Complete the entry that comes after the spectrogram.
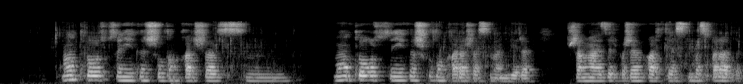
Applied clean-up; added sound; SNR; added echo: neural separator model SepFormer DNS4.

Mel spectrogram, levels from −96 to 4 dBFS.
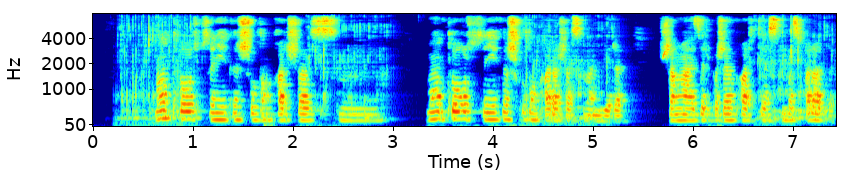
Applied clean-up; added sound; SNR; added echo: classical method WPE with log-MMSE.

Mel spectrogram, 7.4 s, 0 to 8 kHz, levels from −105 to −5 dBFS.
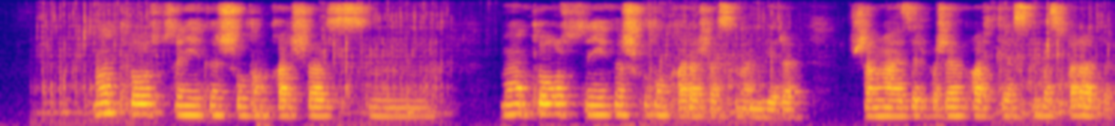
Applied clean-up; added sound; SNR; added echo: none; Liquid; 18 dB; reverberation time 0.1 s.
